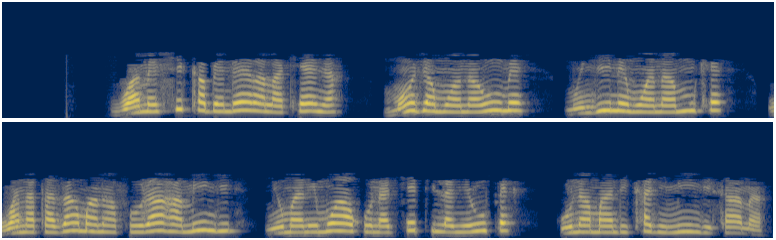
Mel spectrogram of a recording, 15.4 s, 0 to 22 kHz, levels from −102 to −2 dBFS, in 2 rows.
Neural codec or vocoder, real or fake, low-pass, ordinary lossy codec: none; real; 3.6 kHz; MP3, 16 kbps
